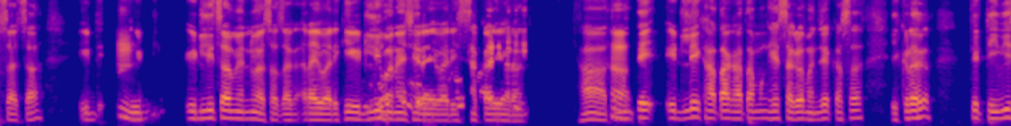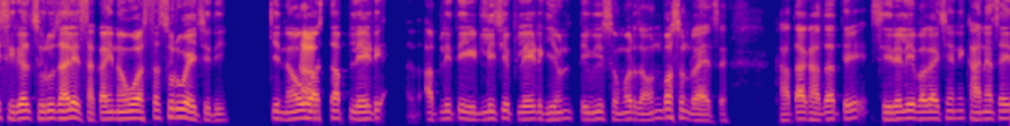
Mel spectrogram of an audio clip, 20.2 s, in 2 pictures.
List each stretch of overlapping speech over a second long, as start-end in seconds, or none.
3.6-5.2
